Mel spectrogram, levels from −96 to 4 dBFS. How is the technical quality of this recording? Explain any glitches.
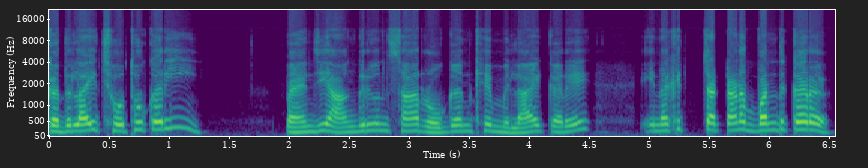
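Technical quality is compromised by two faults that run through the whole recording.

Throughout, the speech sounds dull and gurgly, with granular distortion. This is likely MP2 compression, starving its sub-bands of bits, which fits roughly 80 kbps. On a spectrogram, nothing appears above 12.2 kHz and the upper bands flicker.

Sample clock jitter is also present the whole way through. An unstable converter clock mistimes samples by a few microseconds, adding hiss and roughness about 35 dB below the signal. On a spectrogram, this shows as a haze that thickens on loud, bright passages and disappears in pauses.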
